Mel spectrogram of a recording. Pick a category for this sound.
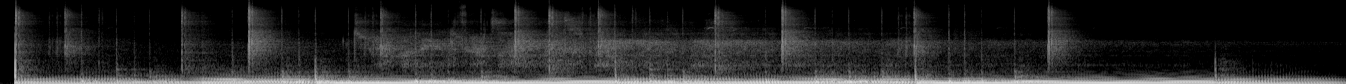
Instrument samples > Synths / Electronic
